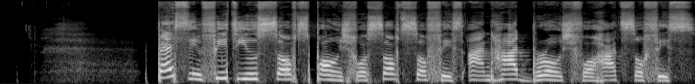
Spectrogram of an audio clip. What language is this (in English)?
Nigerian Pidgin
